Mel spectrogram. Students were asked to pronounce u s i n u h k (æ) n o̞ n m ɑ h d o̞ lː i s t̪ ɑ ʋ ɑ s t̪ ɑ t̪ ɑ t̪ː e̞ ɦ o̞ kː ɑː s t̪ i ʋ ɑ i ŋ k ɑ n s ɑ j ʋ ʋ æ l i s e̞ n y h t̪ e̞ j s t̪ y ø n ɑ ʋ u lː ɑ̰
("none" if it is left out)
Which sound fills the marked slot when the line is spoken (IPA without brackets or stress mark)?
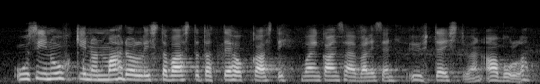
i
